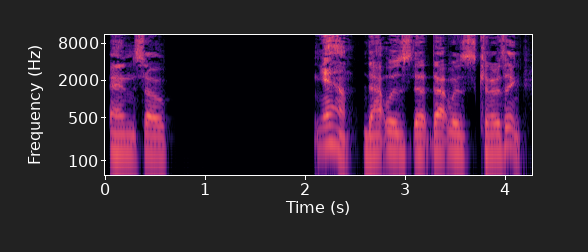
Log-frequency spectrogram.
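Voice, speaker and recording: A man's voice: mid-range voice, fairly even intonation, measured pace, a little mellow, no echo, studio quality. A man in his thirties hosting a casual solo podcast, rambling and swearing freely, still getting over a cold with a lingering cough. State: recovering from illness, lingering cough. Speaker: podcast host.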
